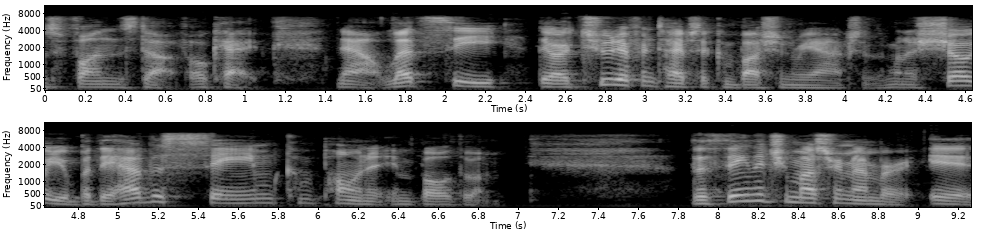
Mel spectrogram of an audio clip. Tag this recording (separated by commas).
Speech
